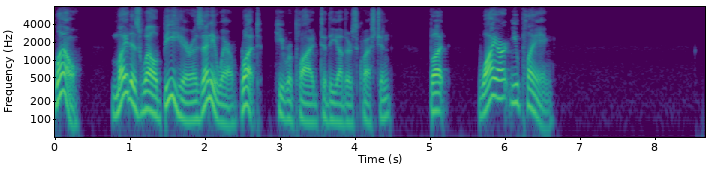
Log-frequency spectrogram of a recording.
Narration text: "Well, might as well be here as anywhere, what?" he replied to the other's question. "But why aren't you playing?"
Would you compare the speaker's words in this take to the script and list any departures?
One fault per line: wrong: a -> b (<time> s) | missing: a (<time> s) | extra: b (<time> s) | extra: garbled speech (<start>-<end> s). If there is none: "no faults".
no faults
